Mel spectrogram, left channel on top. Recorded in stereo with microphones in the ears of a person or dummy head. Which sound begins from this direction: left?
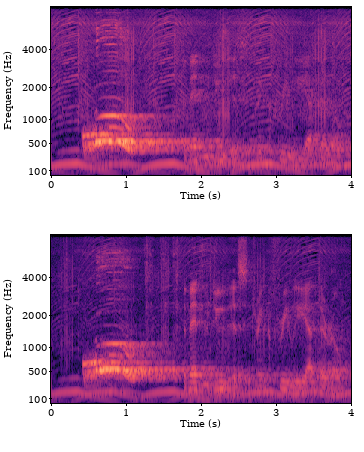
A bird, at 0.4 s.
